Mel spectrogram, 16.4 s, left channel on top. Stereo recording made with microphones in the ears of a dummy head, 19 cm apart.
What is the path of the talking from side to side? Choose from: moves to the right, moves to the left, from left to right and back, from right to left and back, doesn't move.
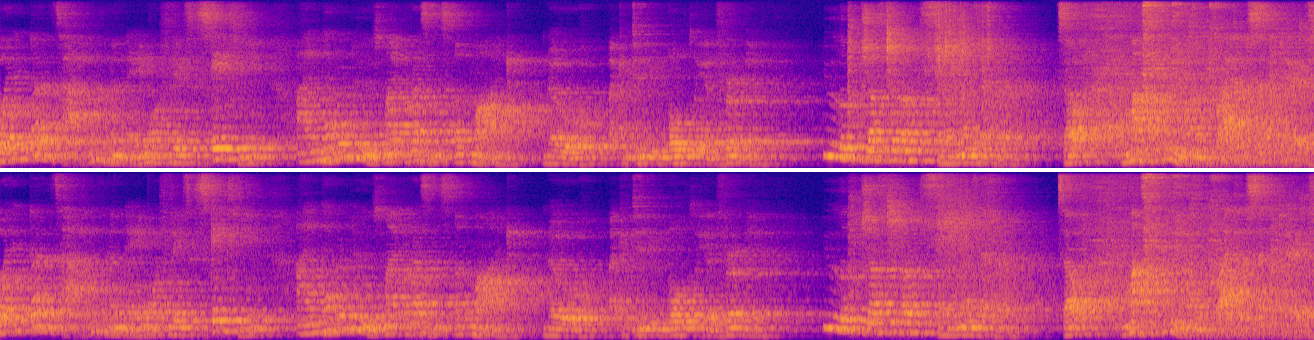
from right to left and back.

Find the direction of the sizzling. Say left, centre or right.
left.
